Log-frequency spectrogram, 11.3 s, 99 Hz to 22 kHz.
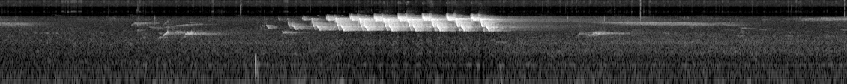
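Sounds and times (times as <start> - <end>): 
ovenbird Seiurus aurocapilla singing in Maryland: 3.8 - 6.8.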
